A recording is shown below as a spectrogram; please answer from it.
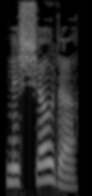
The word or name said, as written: nashota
